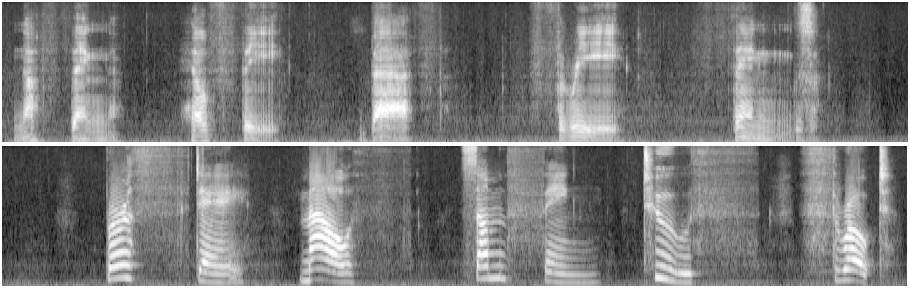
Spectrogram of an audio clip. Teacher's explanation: the unvoiced tongue point to teeth fricative consonant. Play this dry, gentle, whispered, lightly, and softly without the slightest pressure. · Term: voiceless th, voiceless TH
